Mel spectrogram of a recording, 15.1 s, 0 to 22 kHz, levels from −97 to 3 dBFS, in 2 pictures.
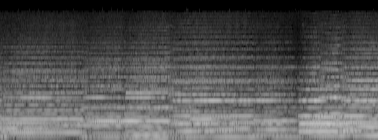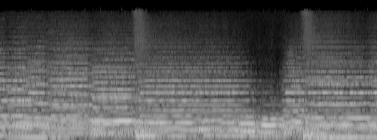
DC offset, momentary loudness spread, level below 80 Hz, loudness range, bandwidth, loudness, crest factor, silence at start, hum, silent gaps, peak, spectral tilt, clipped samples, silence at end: under 0.1%; 7 LU; -40 dBFS; 4 LU; 17 kHz; -29 LUFS; 14 dB; 0 s; none; none; -14 dBFS; -6.5 dB/octave; under 0.1%; 0 s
